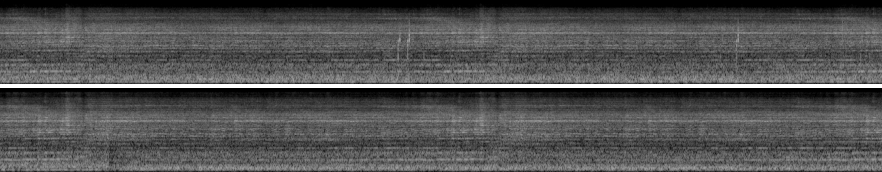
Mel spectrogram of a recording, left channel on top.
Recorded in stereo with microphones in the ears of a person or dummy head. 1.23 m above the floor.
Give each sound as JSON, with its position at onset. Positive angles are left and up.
{"t": 0.0, "sound": "an insect", "side_deg": -10, "distance_m": 9.5}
